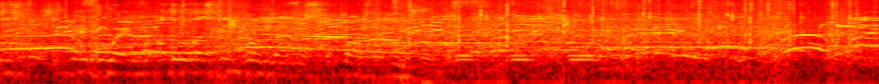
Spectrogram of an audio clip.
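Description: Street crowd of parade spectators cheering and shouting, many voices overlapping, with some scattered clapping.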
